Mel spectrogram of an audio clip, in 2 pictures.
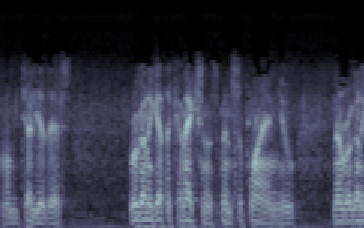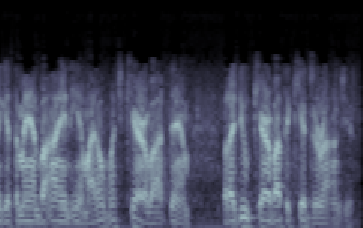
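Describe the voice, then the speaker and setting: An actor playing a stern, matter-of-fact police detective in a 1950s radio drama. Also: male voice, low-pitched, racing, close to an everyday voice. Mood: stern lecturing. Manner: terse, matter-of-fact, authoritative. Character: stern, clipped, no-nonsense male police detective. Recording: muffled, noisy vintage radio recording.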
